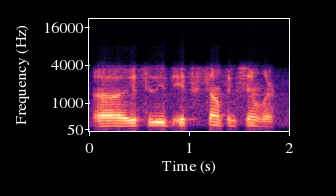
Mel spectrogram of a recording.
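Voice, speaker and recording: A man in casual podcast conversation, talking haltingly with many fillers and restarts. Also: sits low, little pitch movement. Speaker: podcast guest. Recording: tinny phone-like sound, faint noise.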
